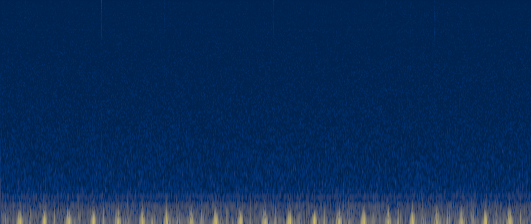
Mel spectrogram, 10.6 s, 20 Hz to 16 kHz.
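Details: Steady, regular low heart thumps at about 122 beats a minute, recorded by the person on their own chest while reading, during a 102 °F fever; fast heartbeat (tachycardia) with fever.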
